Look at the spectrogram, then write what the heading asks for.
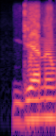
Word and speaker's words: জ্ঞান: সে কারণে জ্ঞানের মধ্যে বৈকে যোগ নিয়ম আছে। সেজন্য এটা হবে জ্ঞান।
